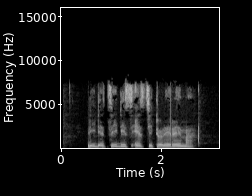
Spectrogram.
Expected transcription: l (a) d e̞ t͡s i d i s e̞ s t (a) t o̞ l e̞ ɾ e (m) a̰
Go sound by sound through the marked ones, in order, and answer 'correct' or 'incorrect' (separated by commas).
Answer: incorrect, incorrect, correct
